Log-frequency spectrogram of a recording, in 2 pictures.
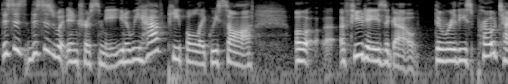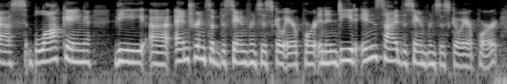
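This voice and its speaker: Female commentary host, American, earnest and emphatic, conversational delivery with rhetorical questions and a medium-pitched voice. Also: animated, normal speed, fairly bright tone. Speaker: host of a political commentary show.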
